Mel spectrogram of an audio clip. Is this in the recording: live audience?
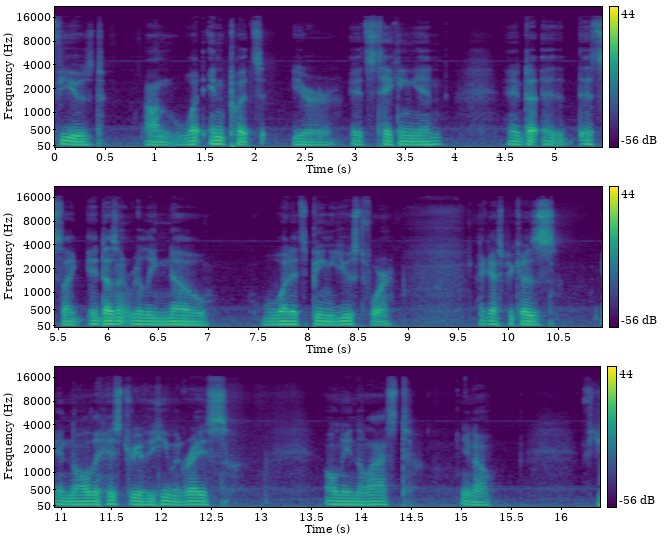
no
